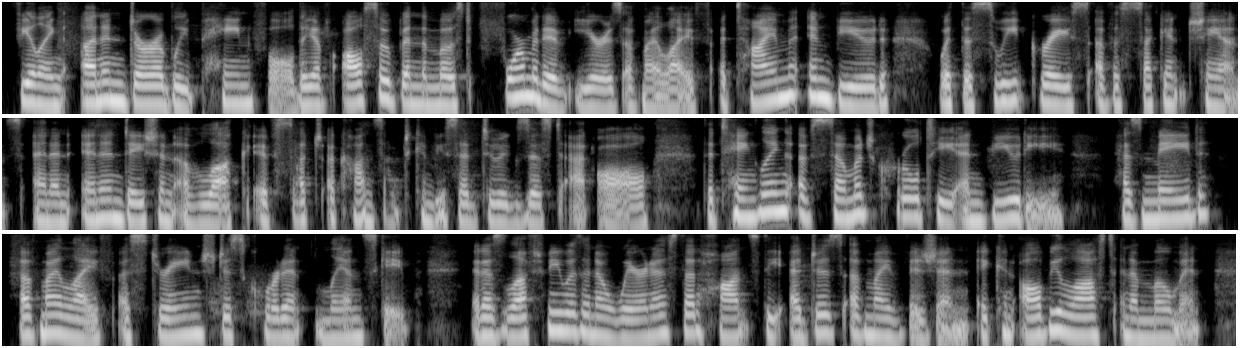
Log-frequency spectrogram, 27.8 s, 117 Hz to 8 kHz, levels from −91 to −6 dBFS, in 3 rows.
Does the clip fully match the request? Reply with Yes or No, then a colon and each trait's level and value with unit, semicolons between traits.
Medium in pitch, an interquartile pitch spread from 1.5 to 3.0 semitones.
Yes: medium, 175 Hz; average, 2.7 semitones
